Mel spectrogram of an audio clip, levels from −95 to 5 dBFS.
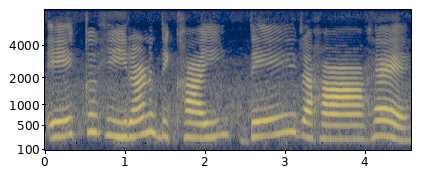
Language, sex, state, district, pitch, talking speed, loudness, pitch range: Hindi, male, Madhya Pradesh, Dhar, 290 Hz, 80 wpm, -15 LUFS, 265-315 Hz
